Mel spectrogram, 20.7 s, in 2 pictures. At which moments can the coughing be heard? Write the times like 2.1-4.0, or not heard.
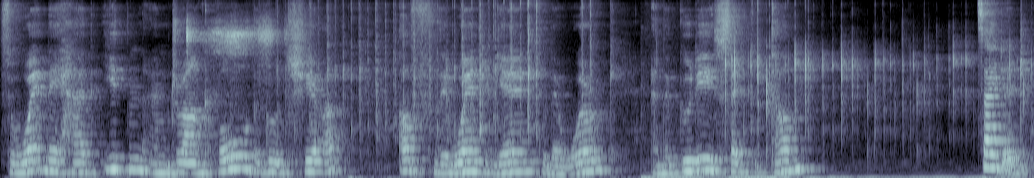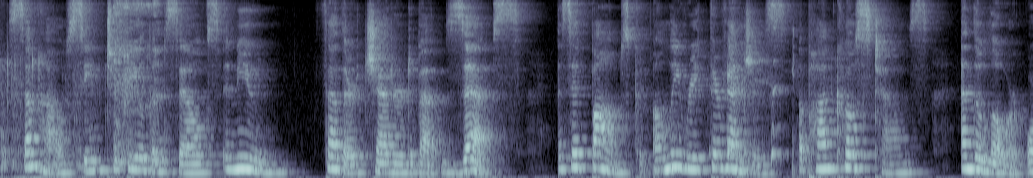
1.9-2.9, 10.3-12.1, 17.4-18.9.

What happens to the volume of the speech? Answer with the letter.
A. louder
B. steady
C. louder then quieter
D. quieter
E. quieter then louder
B.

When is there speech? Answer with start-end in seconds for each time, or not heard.
0.0-8.2, 9.8-20.6.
